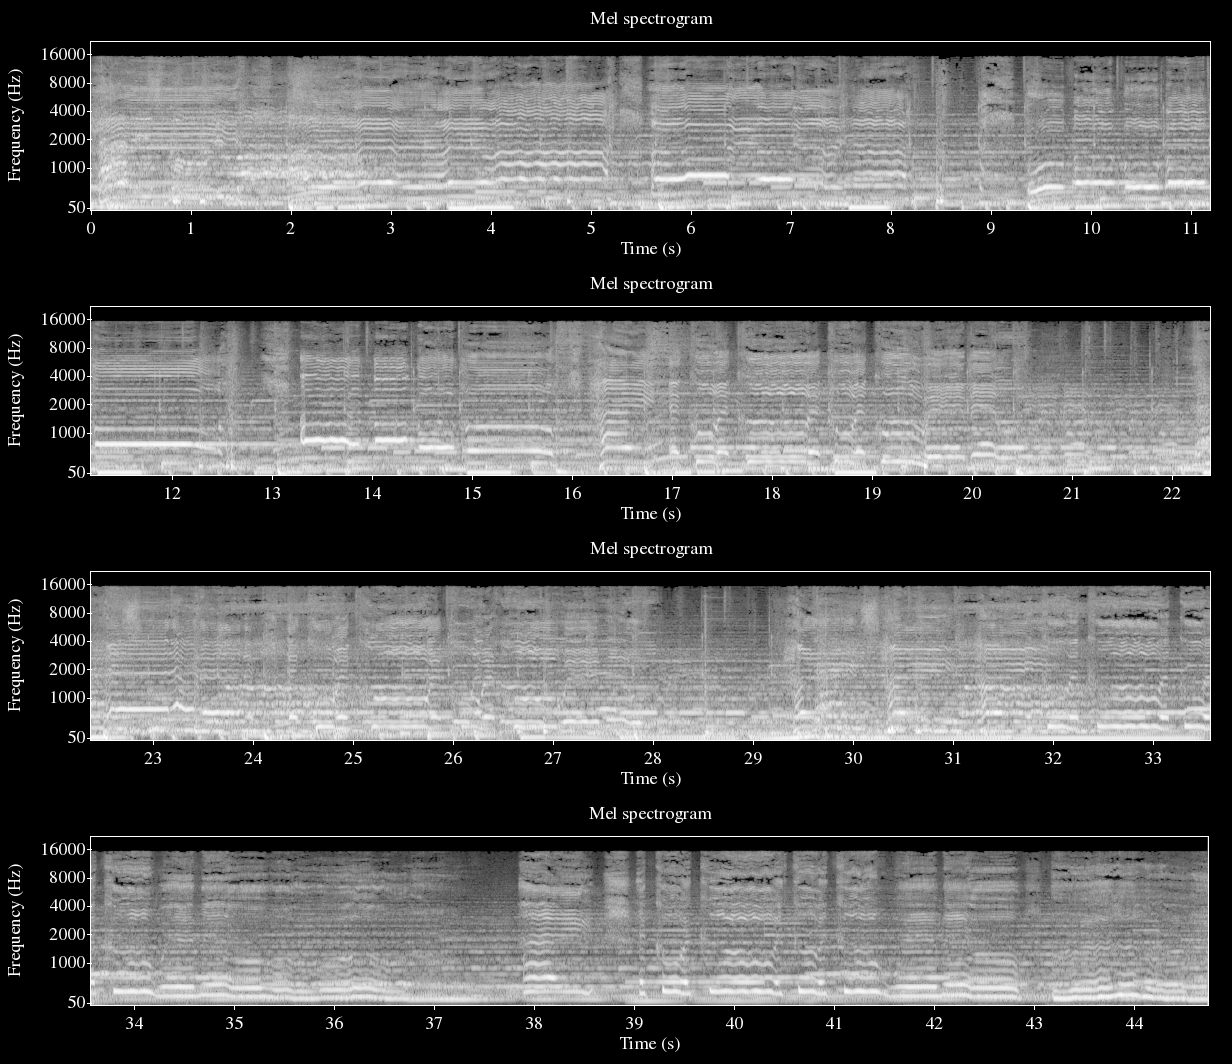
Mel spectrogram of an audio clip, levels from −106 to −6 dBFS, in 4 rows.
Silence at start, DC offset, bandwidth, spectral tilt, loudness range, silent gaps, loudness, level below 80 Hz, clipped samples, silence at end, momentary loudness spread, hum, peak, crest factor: 0 s; 0.1%; 15.5 kHz; -5 dB/octave; 3 LU; none; -14 LUFS; -22 dBFS; under 0.1%; 0 s; 6 LU; none; 0 dBFS; 12 dB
